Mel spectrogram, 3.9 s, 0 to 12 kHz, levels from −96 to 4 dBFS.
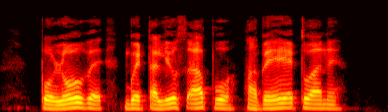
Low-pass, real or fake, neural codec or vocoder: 7.2 kHz; fake; codec, 16 kHz, 4 kbps, FreqCodec, larger model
